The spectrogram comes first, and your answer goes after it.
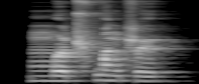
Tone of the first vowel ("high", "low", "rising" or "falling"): rising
